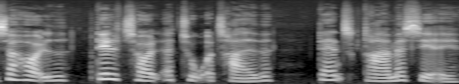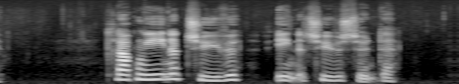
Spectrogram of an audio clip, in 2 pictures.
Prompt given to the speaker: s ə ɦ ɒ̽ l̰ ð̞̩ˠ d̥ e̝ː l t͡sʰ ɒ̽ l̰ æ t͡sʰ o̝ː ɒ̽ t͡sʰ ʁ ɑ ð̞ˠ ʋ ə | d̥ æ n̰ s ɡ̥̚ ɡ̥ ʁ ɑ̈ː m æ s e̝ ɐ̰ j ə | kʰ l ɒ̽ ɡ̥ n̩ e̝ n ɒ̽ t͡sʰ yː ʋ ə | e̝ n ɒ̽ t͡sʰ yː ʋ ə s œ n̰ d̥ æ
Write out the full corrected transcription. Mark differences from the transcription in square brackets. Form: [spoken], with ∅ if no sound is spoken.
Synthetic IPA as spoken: s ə ɦ ɒ̽ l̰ ð̞̩ˠ d̥ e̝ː l t͡sʰ ɒ̽ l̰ æ t͡sʰ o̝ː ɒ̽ t͡sʰ ʁ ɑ ð̞ˠ ʋ ə | d̥ æ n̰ s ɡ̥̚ [d̥] ʁ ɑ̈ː m æ s e̝ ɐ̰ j ə | kʰ l ɒ̽ ɡ̥ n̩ e̝ n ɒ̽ t͡sʰ yː ʋ ə | e̝ n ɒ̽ t͡sʰ yː ʋ ə s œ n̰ d̥ æ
